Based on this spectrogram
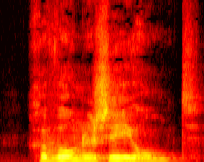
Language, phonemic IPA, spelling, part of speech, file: Dutch, /ɣəˌʋoː.nə ˈzeː.ɦɔnt/, gewone zeehond, noun, Nl-gewone zeehond.ogg
- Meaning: common seal, harbor seal (Phoca vitulina)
